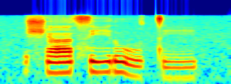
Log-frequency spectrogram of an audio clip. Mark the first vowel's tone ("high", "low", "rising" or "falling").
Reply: high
